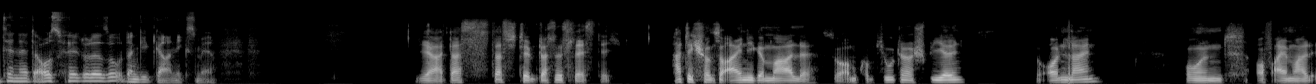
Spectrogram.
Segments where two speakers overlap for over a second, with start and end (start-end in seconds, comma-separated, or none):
none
